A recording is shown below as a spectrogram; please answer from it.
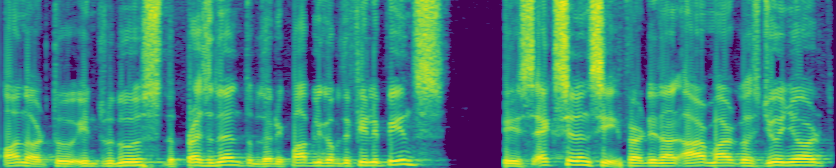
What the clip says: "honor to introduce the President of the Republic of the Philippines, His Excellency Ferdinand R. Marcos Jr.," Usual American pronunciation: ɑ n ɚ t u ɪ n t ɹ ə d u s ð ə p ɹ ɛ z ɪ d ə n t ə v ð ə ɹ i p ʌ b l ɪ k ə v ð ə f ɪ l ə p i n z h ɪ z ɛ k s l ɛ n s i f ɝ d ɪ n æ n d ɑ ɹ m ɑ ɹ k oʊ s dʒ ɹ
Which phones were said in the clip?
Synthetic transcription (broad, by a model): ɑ n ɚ t u ɪ n t ɹ ə d u s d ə p ɹ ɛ s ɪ d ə n t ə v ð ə ɹ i p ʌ b l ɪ k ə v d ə f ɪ l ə p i n s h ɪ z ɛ k s l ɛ n s i f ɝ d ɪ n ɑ n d ɑ ɹ m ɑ ɹ k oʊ s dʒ ɹ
